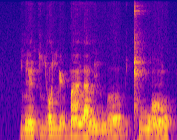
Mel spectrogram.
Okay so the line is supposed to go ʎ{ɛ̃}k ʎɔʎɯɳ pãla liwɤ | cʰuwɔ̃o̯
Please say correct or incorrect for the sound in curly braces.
correct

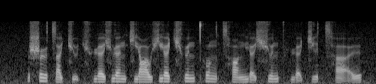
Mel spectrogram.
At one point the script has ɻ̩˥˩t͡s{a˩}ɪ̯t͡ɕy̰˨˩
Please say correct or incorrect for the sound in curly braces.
correct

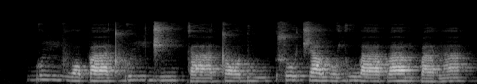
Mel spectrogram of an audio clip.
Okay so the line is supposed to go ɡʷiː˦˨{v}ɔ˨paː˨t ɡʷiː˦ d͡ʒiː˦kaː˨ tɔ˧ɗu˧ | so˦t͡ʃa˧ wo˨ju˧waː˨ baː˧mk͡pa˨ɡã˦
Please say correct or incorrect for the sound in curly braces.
correct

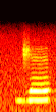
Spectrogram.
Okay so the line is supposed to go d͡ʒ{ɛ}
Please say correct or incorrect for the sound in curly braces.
correct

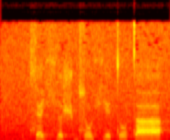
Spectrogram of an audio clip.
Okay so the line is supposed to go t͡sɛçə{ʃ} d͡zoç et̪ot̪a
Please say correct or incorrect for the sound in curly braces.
correct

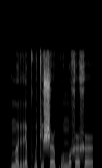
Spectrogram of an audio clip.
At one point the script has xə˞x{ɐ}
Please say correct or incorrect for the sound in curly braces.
incorrect: ə˞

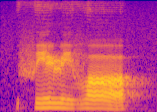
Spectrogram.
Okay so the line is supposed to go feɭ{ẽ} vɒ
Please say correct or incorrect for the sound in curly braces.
incorrect: e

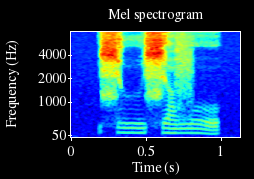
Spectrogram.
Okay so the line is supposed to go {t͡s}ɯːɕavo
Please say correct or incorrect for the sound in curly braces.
incorrect: ɕ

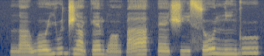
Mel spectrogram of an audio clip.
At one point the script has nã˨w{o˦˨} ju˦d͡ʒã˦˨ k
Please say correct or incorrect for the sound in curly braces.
incorrect: o˧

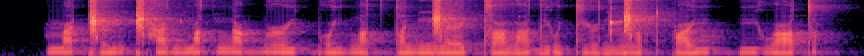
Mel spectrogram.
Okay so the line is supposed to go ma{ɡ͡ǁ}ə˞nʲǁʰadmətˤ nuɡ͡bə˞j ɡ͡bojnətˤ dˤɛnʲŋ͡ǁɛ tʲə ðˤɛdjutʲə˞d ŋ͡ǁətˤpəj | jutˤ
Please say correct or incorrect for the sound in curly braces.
correct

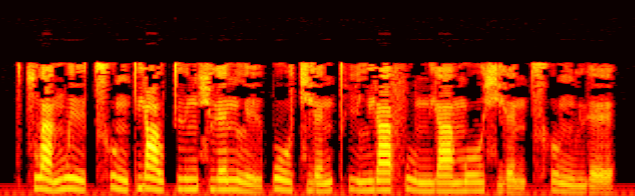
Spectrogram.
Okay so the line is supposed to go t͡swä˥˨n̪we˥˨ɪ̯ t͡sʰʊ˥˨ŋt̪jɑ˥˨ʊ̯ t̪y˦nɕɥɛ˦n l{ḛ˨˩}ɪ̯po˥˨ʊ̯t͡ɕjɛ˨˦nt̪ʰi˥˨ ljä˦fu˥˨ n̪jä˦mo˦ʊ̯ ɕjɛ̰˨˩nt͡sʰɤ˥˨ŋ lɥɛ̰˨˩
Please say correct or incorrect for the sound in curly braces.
correct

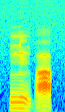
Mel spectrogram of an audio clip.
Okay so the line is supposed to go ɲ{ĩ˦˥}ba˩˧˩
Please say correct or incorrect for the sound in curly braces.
incorrect: ĩ˥˨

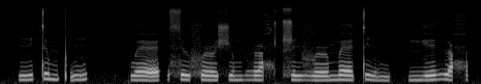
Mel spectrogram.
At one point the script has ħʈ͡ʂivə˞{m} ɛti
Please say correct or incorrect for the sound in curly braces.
correct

